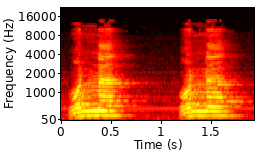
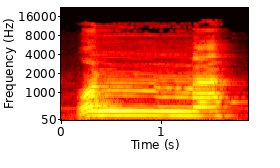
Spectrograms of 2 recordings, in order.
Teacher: ناک میں آواز بھی جائے گی اور رکیں گے بھی تھوڑی دیر تاکہ وہ آواز لمبی ہو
